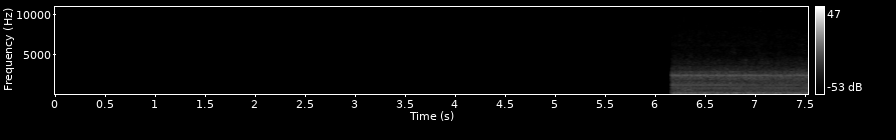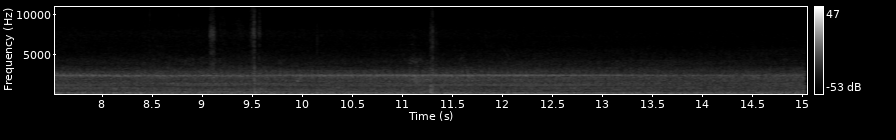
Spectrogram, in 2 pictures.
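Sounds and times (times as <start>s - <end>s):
machine hum with high whine: 6.2s - 15.0s.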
